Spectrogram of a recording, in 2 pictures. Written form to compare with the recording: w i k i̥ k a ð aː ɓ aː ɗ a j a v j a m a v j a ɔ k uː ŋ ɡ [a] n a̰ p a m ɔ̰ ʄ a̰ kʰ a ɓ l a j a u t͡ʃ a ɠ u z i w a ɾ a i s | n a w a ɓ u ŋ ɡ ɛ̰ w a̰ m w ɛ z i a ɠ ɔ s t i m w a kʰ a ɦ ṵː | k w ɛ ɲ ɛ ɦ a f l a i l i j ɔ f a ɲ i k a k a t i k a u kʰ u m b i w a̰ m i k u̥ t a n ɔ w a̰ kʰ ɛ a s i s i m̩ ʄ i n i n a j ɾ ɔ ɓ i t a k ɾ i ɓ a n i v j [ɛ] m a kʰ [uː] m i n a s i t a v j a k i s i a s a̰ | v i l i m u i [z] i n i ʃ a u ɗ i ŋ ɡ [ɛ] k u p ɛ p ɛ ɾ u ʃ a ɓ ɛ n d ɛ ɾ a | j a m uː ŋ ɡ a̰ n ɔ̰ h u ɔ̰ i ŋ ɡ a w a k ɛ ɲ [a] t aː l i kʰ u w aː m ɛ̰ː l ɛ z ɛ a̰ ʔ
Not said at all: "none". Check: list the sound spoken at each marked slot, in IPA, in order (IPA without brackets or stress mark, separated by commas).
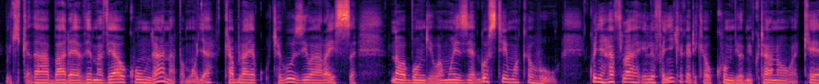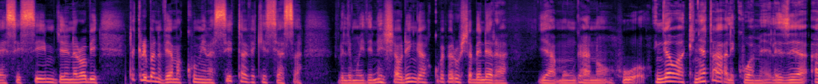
a, a, u, ð, a, a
